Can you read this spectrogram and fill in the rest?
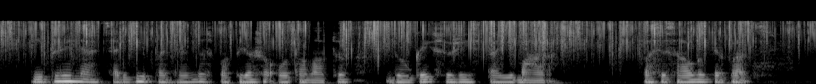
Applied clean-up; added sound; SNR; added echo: none; Crumpling, crinkling; -2 dB; none.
